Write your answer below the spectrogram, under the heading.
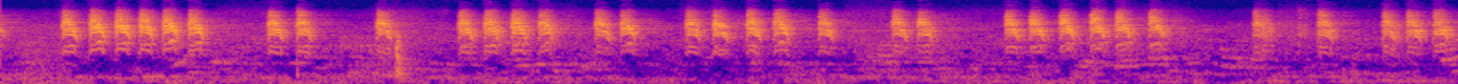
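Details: Nestling sparrows begging in a steady stream of short groups of shrill, rasping chirps, about four per second, with one sharp click near the middle.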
